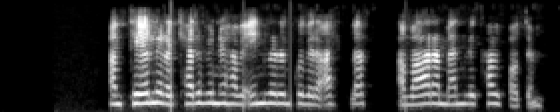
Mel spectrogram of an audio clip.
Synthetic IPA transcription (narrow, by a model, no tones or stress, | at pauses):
hanːt̪ʰɛːlɪɾaðcʰɛɾvɪnʏɦaːvɪʔejnvɛɾʏŋkʏvɛːɾɪʔajht̪laɾ | a̰ðvaːɾamɛnːvɪðkʰalpaːwt̪ʏm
